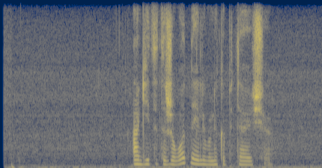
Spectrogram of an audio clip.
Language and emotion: Russian, neutral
